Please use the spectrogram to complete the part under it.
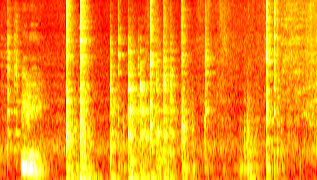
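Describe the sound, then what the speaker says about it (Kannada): Onions sauté in a pan toward golden brown, with a light sizzle under repeated close scraping and clacking strokes of a spatula, for a vegetable gravy of fresh peas and potatoes. "ಇದು ಸ್ವಲ್ಪ ಗೋಲ್ಡನ್ ಬ್ರೌನ್ ಆಗೋವರೆಗೂ ಈರುಳ್ಳಿಯನ್ನು ಬಾಡಿಸ್ಕೊಳ್ಬೇಕು."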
